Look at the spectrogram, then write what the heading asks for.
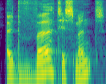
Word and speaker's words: advertisement: Advertisement, the UK pronunciation, and advertisement, stressing the third syllable.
